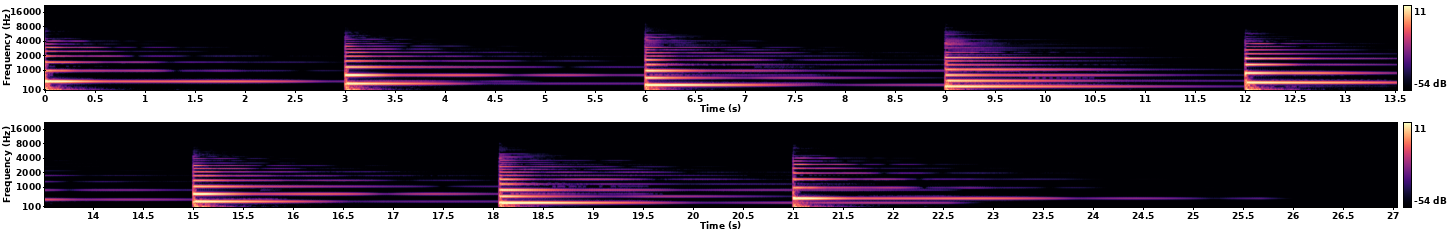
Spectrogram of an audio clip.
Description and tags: B minor Locrian
locrian, minor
